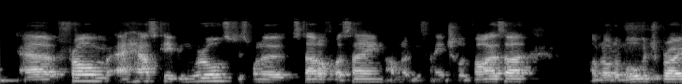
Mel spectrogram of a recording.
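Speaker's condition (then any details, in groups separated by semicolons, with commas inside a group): No condition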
